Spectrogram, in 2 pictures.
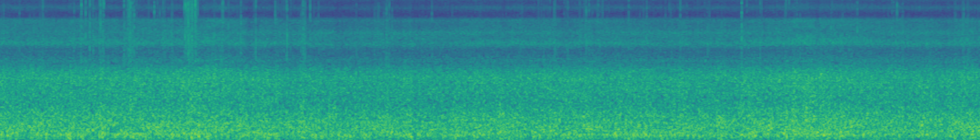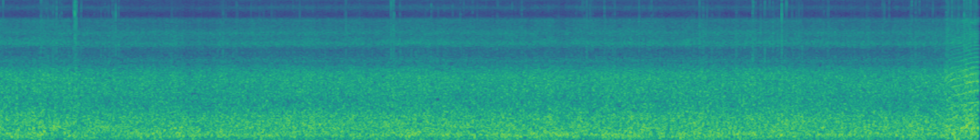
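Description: Steady rush of air over the onboard camera's microphone on a radio-controlled flying wing in flight, even and unbroken, with no clear motor tone standing out.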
